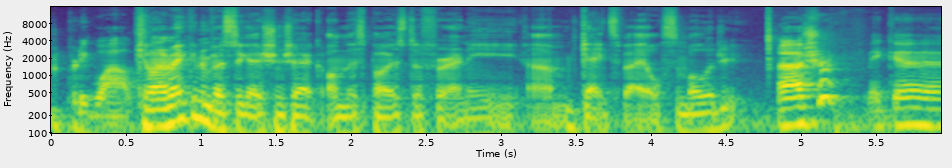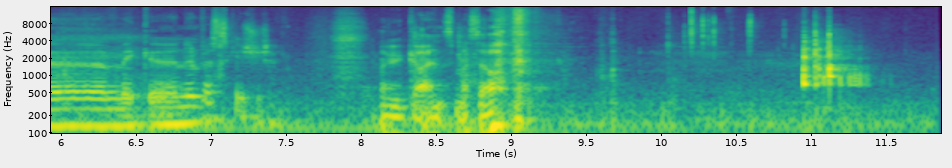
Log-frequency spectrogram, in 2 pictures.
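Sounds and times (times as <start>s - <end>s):
low hum: 0.0s - 11.8s
speech: 0.2s - 9.3s
dice rolled on a hard tabletop for a roleplaying game: 10.2s - 11.5s.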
